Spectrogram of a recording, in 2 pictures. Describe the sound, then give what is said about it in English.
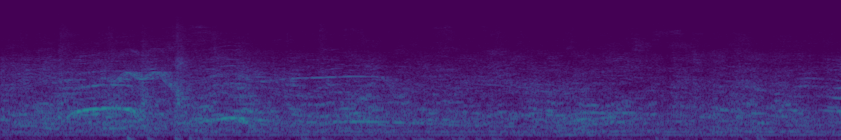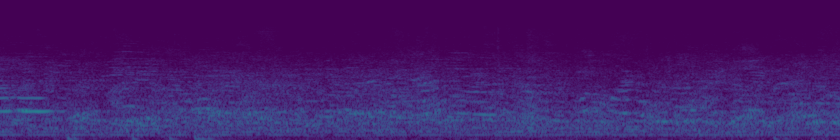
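A steady wash of chatter from a live audience in Echo Park fills the space, many overlapping voices murmuring at a fairly even level with a few brighter exclamations rising out early on, no single voice standing out. “Did anybody ever tell you you're a good-looking crowd?”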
